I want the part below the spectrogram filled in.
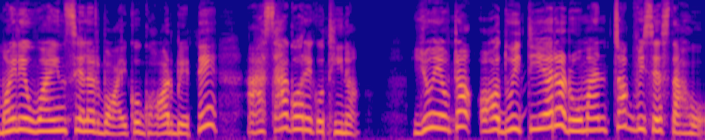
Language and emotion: Nepali, surprised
